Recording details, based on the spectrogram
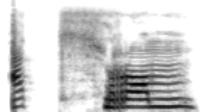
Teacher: Nah, di sini kafnya ada dua ya. Kalau huruf kaf itu cara kita melafazkannya, kita syiddahkan dulu baru kita hamaskan.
